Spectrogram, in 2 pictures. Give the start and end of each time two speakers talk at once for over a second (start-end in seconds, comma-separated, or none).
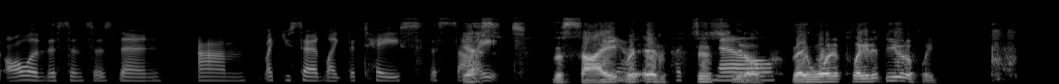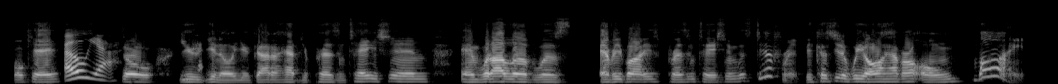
6.0-7.8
